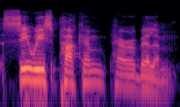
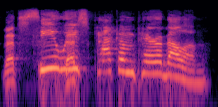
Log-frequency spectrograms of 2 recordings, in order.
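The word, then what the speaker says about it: Si vis pacem para bellum: It's Si vis pacem parabellum. That's Si vis pacem parabellum.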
